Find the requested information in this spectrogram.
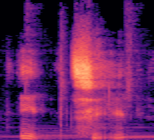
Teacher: when E is followed by the three other tones, first tone, flat, second tone, rising, third tone, down and up, E becomes the fourth falling tone.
